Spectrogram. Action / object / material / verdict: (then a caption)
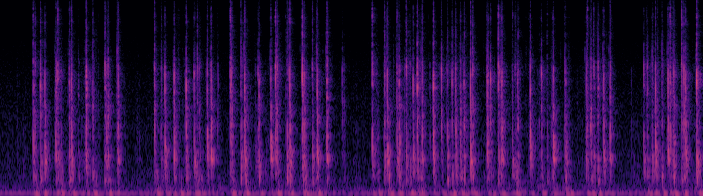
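tap / plastic membrane keyboard / plastic / none. Both hands type with their fingertips on a pink plastic ROYCHE Disney Mickey Mouse retro membrane keyboard with round black keycaps. Rapid bursts of soft, bright, short clicky taps are separated by brief pauses, with very little low end and almost no ring after each key press.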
